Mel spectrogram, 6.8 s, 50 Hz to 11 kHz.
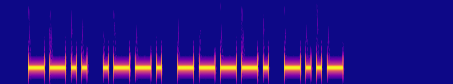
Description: Morse code, heard as a keyed tone, about 15 wpm, 700 Hz. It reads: ZP9X
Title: DXCC-100 Call Signs - 4 Characters - Repeated 3x - 15wpm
